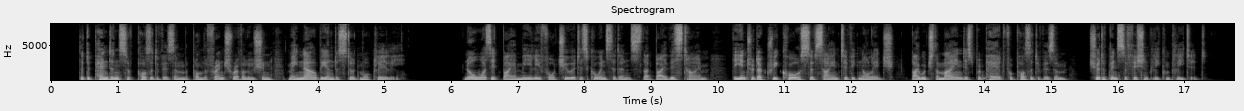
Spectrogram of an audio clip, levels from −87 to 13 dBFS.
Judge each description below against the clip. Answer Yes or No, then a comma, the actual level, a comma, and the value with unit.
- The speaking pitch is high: No, low, 105 Hz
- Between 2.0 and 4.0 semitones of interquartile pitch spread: No, wide, 5.5 semitones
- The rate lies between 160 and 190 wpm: No, average, 150 wpm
